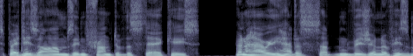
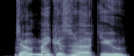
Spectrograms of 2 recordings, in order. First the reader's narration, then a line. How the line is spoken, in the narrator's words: Harry said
